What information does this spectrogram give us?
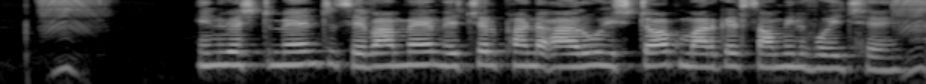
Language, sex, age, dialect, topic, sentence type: Maithili, female, 31-35, Angika, banking, statement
